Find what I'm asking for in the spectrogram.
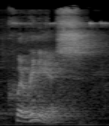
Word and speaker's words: Quirinius: was Quirinius.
